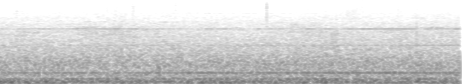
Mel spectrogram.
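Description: Steady low rumble of outdoor city background noise, with a faint steady hum over it.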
